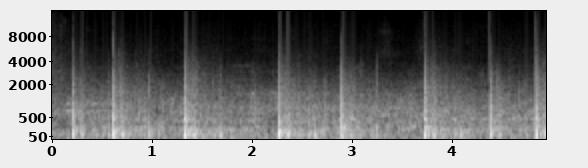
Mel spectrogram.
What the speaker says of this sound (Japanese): そして夜には花火も上がりますと、こんな感じ。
